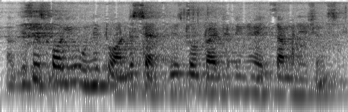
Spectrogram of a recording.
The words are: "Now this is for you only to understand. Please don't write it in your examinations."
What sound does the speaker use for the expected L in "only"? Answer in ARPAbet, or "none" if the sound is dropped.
none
